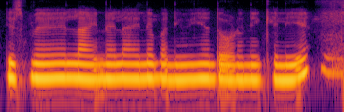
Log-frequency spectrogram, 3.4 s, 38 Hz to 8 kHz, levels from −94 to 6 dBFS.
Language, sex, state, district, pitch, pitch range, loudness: Hindi, female, Punjab, Pathankot, 190 Hz, 185-195 Hz, -12 LUFS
